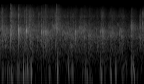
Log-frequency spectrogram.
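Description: Audience applauding: many hands clapping irregularly at the end of a talk.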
